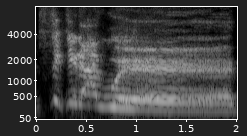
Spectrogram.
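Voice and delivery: high, loud radio shock jock shout. Retold or imitated. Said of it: "Shock Jock voice".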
